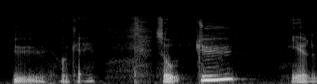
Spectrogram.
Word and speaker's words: eu: Okay, you write it like that, but you pronounce it eu. Okay. So, tu, here the participe passé, eu, and then plus.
